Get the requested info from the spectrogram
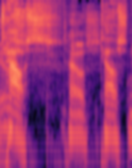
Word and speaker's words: Taos: Is it Down, New Mexico, or how do you pronounce it? – Taos, New Mexico, which any skier worth his salt will know exactly.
